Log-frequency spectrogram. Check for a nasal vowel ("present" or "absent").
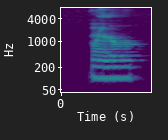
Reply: present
